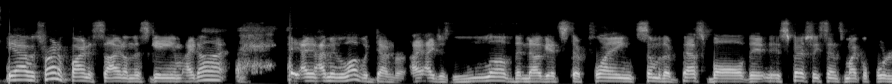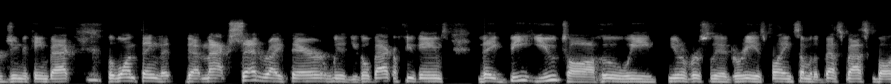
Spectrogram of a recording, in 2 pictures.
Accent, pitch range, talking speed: American, 140-175 Hz, 230 wpm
